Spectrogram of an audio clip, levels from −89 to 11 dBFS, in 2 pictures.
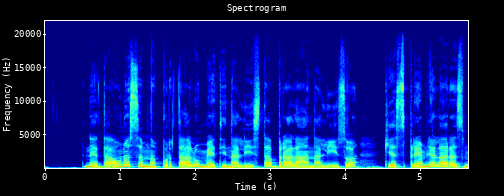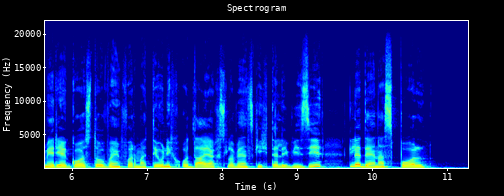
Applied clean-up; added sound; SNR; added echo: none; none; none; none.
